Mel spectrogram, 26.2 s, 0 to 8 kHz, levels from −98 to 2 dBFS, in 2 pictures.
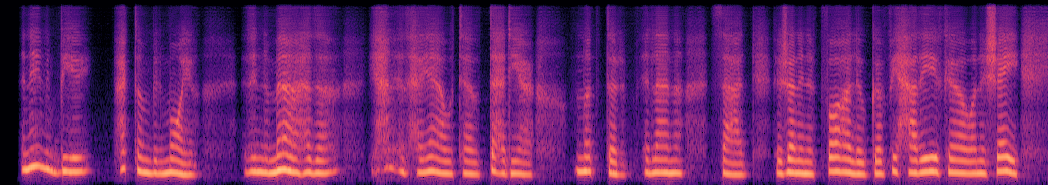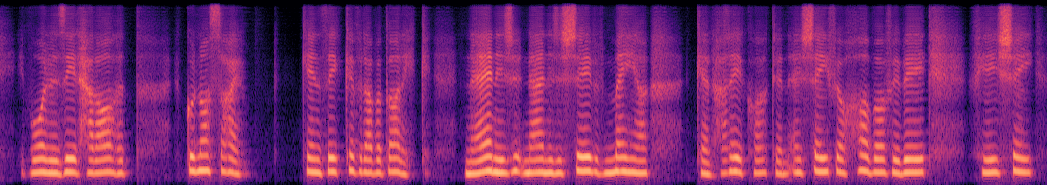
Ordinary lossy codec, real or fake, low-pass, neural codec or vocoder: none; fake; 7.2 kHz; codec, 16 kHz, 0.2 kbps, FocalCodec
